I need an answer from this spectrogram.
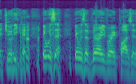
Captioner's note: laughter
